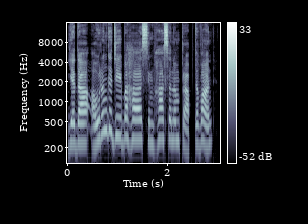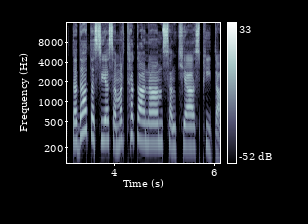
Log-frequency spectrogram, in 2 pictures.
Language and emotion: Sanskrit, neutral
